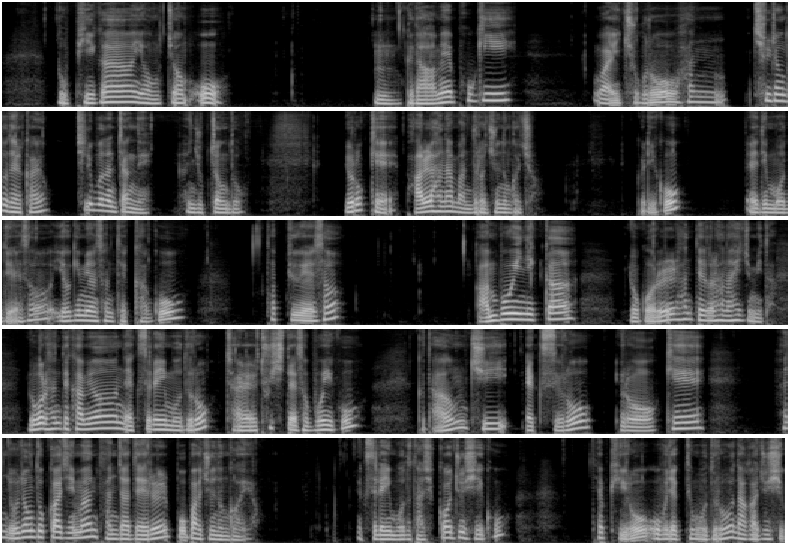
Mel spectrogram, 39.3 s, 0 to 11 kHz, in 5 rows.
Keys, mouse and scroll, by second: 0.4-2.8 drag, 0.7 s, 2.8 g, 6.2-8.6 drag, 8.6 g, 9.2 click, 10.7 g, 12.4-12.7 scroll down 2, 12.7-13.7 middle drag, 14.0-14.3 scroll down 1, 14.3 middle click, 14.7 scroll up 2, 15.3 Tab, 15.7 3, 16.0 click, 16.7-17.2 scroll down 1, 17.2-17.7 middle drag, 17.9 `, 18.5-19.1 scroll up 1, 19.8-20.1 shift+middle drag, 22.7 click, 24.6 scroll up 2, 24.9-25.2 shift+middle drag, 27.5-28.2 scroll down 2, 28.2 g, 32.3 scroll down 1, 32.5-33.0 middle drag, 33.0-33.6 scroll up 3, 33.6 middle drag, 33.7-34.8 scroll down 2, 34.8 scroll down 1, 34.9-35.7 drag, 35.7-36.1 scroll up 2, 36.2 scroll down 1, 36.3-37.1 scroll down 1, 37.1 Tab, 37.5 click, 37.9-39.0 middle drag, 39.2 click.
